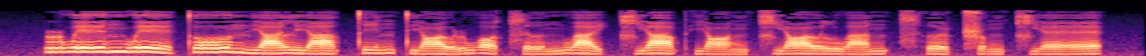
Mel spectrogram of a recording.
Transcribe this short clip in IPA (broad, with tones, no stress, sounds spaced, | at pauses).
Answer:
ɻ w e˥ ɪ̯ n̪ w e˥˩ ɪ̯ t̪ o˥ ʊ̯ n̪ j ä˧˥ l j ä˨˩ t̪ i˧˥ n t̪ j ɑ˨˩ ʊ̯ ɻ w ɔ˥˩ t͡s ɹ̩˨˩ n̪ w a˥˩ ɪ̯ t͡ɕ j ä˥ pʰ j ɑ˨˩ ŋ t͡ɕ j ɑ˥ ʊ̯ l w a˧˥ n t͡sʰ ɹ̩˥˩ ʈ͡ʂ ʊ˧˥ ŋ t͡ɕ j ɛ˧˥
